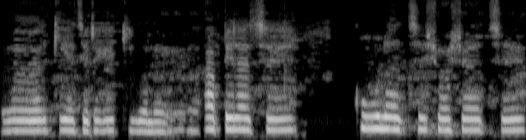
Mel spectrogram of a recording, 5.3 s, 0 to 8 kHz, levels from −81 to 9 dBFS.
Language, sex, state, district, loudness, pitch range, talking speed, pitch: Bengali, female, West Bengal, Kolkata, -18 LUFS, 215-245 Hz, 160 wpm, 230 Hz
